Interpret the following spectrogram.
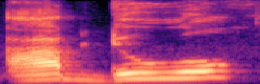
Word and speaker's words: Abdul: let's get um Abdul yes sir yeah that's me how's it going I'm good now how do it pronounce your name again it's pronounced Abdu Abdu Abdu no excuse me what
